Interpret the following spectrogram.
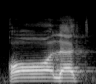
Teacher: Qalat, huruf qaf adalah huruf isti'la. Huruf berada di pangkal lidah, bertepatan dengan langit yang lembut.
